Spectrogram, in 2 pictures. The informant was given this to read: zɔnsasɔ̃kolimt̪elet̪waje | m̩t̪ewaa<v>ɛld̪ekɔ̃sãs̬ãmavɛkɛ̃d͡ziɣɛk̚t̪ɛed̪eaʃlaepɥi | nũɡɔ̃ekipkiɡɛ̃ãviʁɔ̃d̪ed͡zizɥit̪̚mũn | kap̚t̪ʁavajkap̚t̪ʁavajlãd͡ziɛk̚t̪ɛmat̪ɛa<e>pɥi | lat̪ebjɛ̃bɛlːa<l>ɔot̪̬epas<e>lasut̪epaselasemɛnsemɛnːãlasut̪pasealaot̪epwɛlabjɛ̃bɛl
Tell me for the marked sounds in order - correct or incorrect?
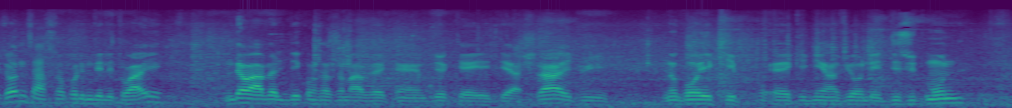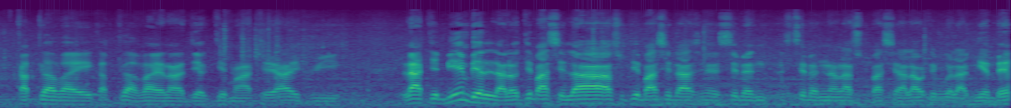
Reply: correct, correct, correct, correct

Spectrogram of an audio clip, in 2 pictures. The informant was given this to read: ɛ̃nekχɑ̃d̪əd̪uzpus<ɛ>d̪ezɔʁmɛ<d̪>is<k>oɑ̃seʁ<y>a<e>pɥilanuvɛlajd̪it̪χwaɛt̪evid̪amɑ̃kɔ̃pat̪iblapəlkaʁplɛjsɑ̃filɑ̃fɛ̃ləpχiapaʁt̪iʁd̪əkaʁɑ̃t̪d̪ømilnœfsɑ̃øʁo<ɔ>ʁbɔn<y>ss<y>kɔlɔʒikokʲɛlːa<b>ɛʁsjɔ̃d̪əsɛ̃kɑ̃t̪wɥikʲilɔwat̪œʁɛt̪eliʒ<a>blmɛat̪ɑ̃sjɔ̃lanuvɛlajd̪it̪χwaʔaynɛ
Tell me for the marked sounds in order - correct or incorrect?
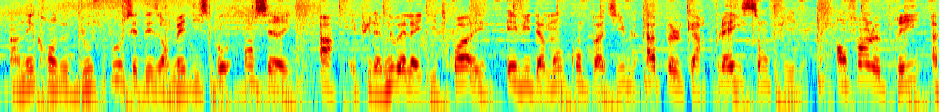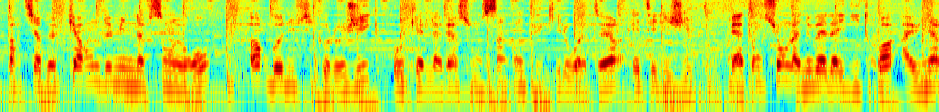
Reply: correct, correct, incorrect, incorrect, correct, correct, correct, incorrect, incorrect, incorrect

